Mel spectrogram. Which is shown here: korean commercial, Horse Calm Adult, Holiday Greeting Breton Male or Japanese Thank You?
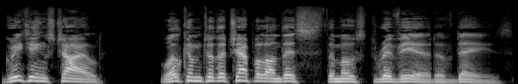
Holiday Greeting Breton Male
